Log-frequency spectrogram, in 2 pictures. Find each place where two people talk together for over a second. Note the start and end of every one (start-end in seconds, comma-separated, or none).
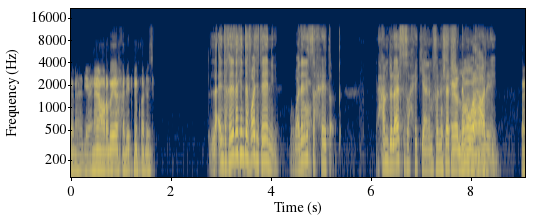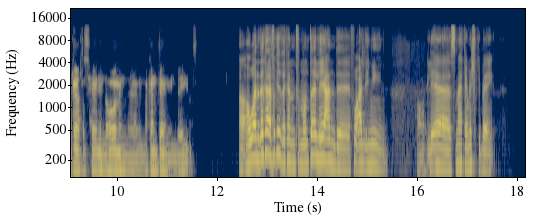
7.3-8.5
